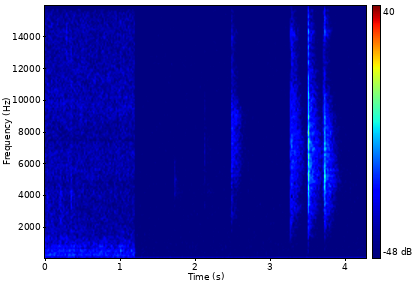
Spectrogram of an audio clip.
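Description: Several small, solid, gold-colored Varta AAA alkaline batteries with metal casings are held between fingertips with long pink nails and clicked and rubbed against each other. A steady, soft rubbing hiss fills the first second, then it drops to near silence with faint ticks. Four sharp, bright metallic clicks follow, each dying away almost instantly, with almost no low end.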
